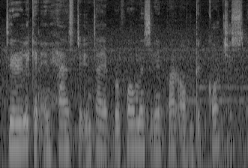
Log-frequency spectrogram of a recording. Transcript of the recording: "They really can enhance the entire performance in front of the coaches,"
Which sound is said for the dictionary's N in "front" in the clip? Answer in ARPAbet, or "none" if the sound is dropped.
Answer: none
